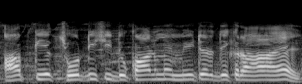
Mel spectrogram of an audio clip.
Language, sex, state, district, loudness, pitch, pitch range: Hindi, male, Madhya Pradesh, Katni, -14 LUFS, 225 Hz, 215-235 Hz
